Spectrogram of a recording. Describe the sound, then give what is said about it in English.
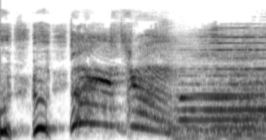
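A man's loud, exaggerated sneeze: several rising, moaning gasps build up, then a sudden explosive burst trails off into a long, sustained droning tone. “I left Sneezy with another Gesundheit and went out the door before he blew me out.”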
